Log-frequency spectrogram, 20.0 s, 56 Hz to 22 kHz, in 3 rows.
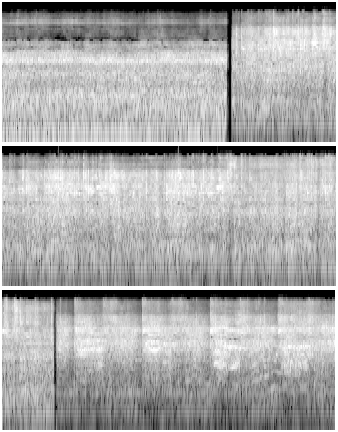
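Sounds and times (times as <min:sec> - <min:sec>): machine clattering: 0:04.6 - 0:20.0.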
